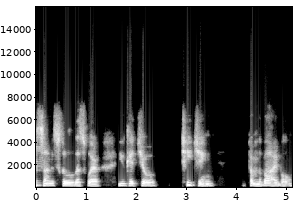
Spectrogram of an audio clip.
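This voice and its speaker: A woman with a very deep, low pitch and vocal fry speaks very slowly with long, frequent pauses, fairly even intonation and very even loudness, in a dry, close sound with no echo. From Tennessee. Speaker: dressmaker. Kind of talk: oral history interview answer.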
